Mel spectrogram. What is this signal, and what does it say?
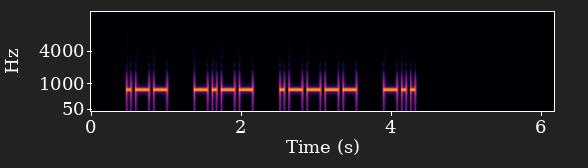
Morse code, heard as a keyed tone, about 20 wpm, spaced as for 15 wpm, 700 Hz. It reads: WY1D
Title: 161 Lesson 26g - Letter g - Call Signs 20wpm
